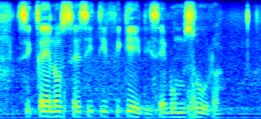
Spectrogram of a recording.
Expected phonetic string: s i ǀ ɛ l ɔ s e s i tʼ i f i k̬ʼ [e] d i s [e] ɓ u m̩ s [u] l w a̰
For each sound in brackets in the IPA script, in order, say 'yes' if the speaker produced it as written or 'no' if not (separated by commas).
yes, yes, no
